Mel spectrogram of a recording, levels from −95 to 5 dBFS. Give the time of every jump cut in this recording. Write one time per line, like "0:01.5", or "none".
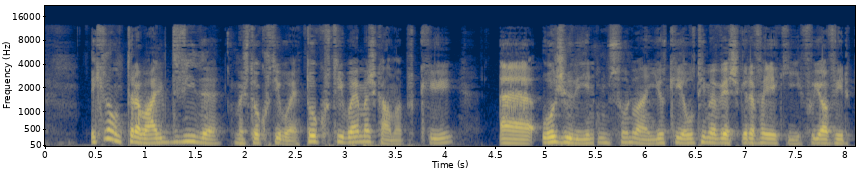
0:01.8
0:04.2
0:05.5
0:05.9
0:06.2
